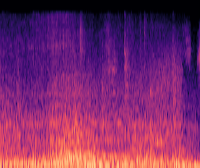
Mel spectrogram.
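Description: A taxi cab's engine revving as the car bears down, a deep rumble with the pitch rising and falling once around the middle.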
